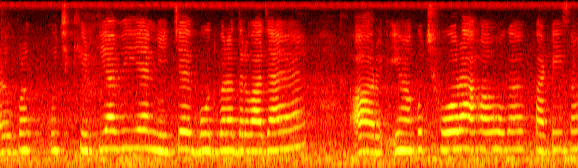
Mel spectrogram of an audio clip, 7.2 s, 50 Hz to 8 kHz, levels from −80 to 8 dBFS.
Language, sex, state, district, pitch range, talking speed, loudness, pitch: Hindi, female, Bihar, Patna, 260-285 Hz, 150 wpm, -15 LUFS, 275 Hz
